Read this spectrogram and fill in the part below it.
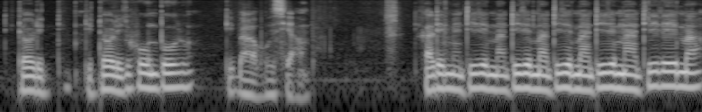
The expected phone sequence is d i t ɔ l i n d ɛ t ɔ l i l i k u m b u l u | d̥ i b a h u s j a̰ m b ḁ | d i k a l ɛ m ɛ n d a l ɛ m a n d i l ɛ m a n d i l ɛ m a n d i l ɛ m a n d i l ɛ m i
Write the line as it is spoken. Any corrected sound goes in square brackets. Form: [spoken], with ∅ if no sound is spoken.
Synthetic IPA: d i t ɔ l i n d [i] t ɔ l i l i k u m b u l u | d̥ i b a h u s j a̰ m b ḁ | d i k a l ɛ m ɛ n d [i] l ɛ m a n d i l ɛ m a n d i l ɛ m a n d i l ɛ m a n d i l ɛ m [a]

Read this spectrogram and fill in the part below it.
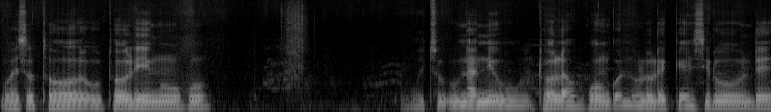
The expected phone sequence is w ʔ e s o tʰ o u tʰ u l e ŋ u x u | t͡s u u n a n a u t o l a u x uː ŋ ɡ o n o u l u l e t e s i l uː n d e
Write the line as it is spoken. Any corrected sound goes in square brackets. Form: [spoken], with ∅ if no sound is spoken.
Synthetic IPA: w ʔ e s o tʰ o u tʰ [o] l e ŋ u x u | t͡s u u n a n [i] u t o l a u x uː ŋ ɡ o n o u l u l e [k] e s i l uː n d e

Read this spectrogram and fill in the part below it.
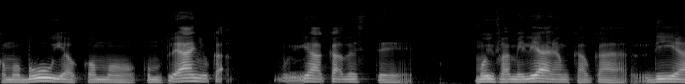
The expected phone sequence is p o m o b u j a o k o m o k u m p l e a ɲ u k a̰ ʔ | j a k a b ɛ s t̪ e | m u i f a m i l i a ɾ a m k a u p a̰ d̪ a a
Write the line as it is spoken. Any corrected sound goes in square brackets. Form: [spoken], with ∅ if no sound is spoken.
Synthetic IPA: [k] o m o b u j a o k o m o k u m p l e a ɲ u k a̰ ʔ | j a k a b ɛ s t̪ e | m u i f a m i l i a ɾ a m k a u [k] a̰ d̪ [i] a

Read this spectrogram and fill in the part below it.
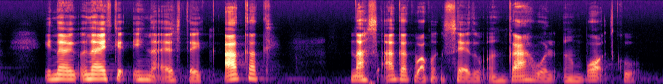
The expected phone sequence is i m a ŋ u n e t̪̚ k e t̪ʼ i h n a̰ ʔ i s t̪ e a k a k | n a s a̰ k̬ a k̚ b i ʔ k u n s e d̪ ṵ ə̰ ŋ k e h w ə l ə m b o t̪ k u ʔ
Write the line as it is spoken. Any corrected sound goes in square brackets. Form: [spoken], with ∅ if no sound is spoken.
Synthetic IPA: i [n] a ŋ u n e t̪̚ k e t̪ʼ i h n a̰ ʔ [e] s t̪ e a k a k | n a s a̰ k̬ a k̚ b [a] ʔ k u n s e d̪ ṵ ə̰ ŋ k [a] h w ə l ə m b o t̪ k u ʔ

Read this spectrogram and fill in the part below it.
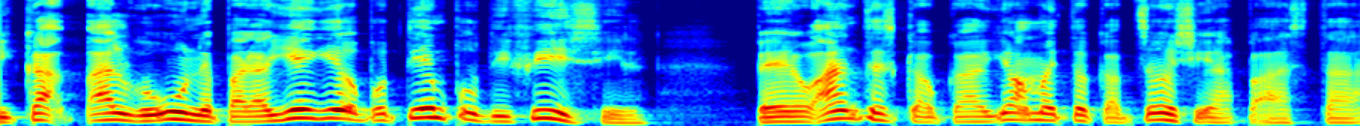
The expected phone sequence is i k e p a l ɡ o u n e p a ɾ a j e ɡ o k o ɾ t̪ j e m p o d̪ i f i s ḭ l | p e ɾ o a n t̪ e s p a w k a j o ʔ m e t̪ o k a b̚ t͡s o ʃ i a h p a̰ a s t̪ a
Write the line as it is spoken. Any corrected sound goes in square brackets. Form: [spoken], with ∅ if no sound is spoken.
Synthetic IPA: i k [a] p a l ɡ o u n e p a ɾ a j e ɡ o [p] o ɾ t̪ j e m p o d̪ i f i s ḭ l | p e ɾ o a n t̪ e s [k] a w k a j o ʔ m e t̪ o k a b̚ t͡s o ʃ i a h p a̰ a s t̪ a

